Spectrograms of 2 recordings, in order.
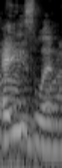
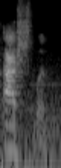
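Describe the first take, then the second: First: The name is said the in-game way. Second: The name is said the real-world way. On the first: The speaker calls it wrong. "what he says in game, um, is how Games Workshop chose to have it pronounced" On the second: The speaker calls it right. "the I R L correct pronunciation would be"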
